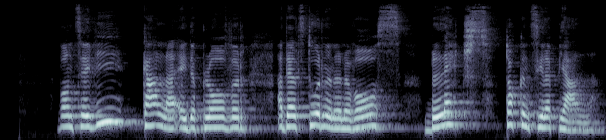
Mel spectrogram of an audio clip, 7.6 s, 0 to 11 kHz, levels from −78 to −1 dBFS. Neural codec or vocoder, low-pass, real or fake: none; 9.9 kHz; real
